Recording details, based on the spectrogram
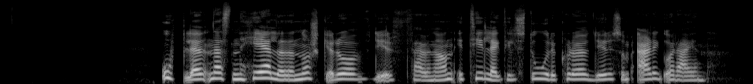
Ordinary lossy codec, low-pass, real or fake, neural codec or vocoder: none; 19.8 kHz; fake; vocoder, 44.1 kHz, 128 mel bands every 256 samples, BigVGAN v2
